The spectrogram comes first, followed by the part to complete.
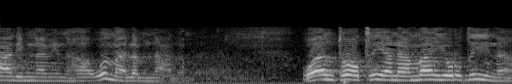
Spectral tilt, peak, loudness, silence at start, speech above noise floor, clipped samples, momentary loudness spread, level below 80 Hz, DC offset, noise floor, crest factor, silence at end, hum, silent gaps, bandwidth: -6 dB/octave; -10 dBFS; -23 LUFS; 0 s; 21 dB; under 0.1%; 22 LU; -54 dBFS; 0.2%; -45 dBFS; 16 dB; 0 s; none; none; 6 kHz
